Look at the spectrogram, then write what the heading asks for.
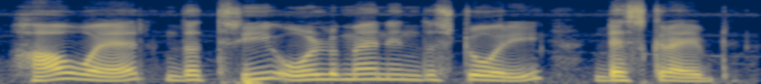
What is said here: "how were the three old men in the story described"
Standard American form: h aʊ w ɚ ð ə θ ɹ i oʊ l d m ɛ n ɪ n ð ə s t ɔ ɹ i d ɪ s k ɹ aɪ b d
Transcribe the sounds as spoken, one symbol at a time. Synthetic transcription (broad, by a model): h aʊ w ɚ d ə t ɹ i oʊ l d m ɛ n ɪ n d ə s t ɔ ɹ i d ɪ s k ɹ aɪ b d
